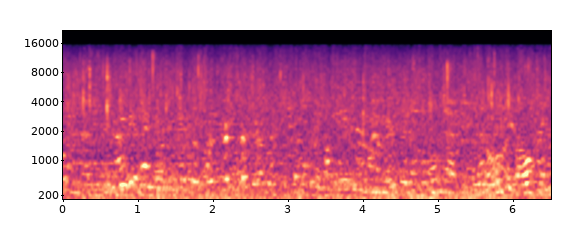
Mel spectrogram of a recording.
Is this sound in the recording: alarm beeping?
no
